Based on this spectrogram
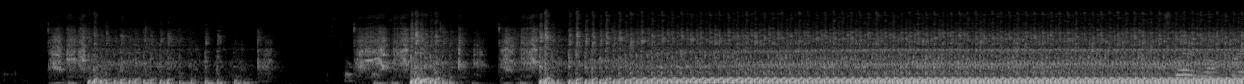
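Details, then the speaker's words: Honda Shadow motorcycle with Cobra Boulevard drag pipes and Dynojet kit: catches after a couple of cranks, settles into a loud, even loping idle around four beats per second; normal start and idle. "minute get the how does that sounds absolutely gorgeous this by far my favorite part of bik the way it sounds the way it feels it performs beautifully"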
